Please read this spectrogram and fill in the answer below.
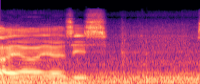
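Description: Steady low drone of a K-swapped Honda Civic's engine and road noise inside the cabin while driving, under a man's drawn-out voiced sound at the start.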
